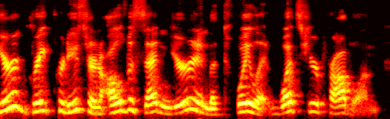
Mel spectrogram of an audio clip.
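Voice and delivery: put-on blunt, confrontational, demanding delivery. Retelling a morning phone call: imitating Bill Miller's blunt tone. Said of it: "it was blunt, just like that".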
